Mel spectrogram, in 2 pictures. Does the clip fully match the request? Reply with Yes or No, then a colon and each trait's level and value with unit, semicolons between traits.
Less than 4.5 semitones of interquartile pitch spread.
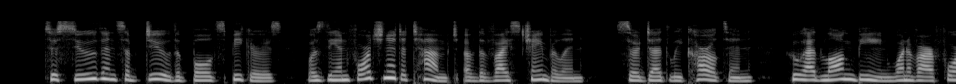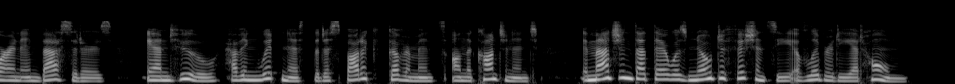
No: average, 4.8 semitones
